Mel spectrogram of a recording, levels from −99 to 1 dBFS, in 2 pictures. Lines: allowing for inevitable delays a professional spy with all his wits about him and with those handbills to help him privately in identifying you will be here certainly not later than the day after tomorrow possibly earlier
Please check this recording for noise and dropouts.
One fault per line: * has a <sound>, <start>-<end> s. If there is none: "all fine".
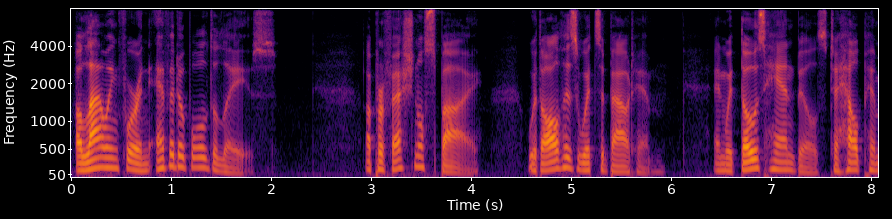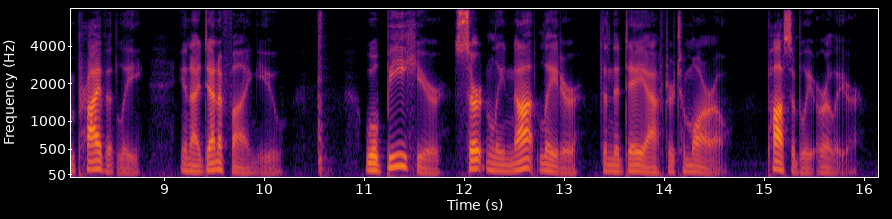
* has a thud, 10.5-10.7 s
